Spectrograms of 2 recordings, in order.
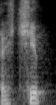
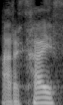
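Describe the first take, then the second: First: The 'ch' is said as a ch sound. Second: The 'ch' is said as a k sound. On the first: The speaker calls it wrong. "jangan teman-teman bilang archive gitu" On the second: The speaker calls it right. "ini tuh adalah archive ya"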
